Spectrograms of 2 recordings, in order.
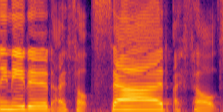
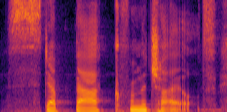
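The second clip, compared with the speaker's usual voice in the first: softer and slow, a firm inner warning; 4 semitones lower, 6 dB quieter, much slower than usual. Retold or imitated. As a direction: say it slowly and low like a voice in your head. Retold inner voice warning her.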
